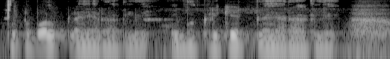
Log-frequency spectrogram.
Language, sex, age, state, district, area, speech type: Kannada, male, 45-60, Karnataka, Chitradurga, rural, spontaneous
